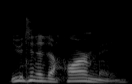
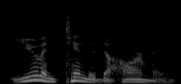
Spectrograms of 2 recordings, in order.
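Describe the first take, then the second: First: Said in the usual way. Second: Slow, lower reading of the accusation; slow, heavy quote. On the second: Retold or imitated. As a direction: let each word land slowly and gravely. Reading Genesis quote twice.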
